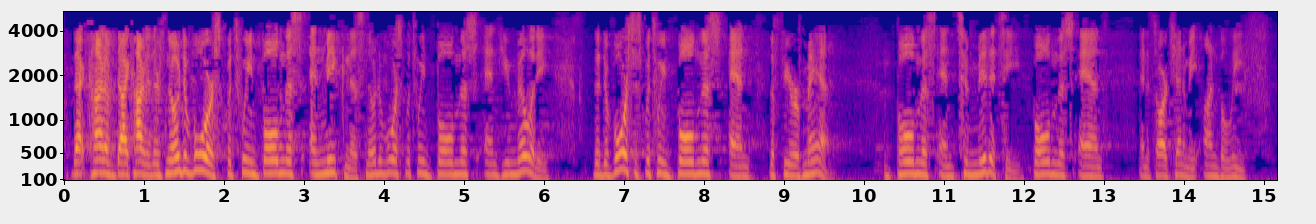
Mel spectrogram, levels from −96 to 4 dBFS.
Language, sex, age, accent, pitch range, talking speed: English, male, 40-59, American, 120-165 Hz, 145 wpm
